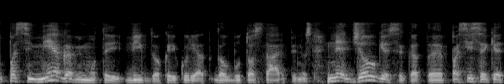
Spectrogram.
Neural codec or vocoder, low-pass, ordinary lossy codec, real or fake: none; 7.2 kHz; AAC, 32 kbps; real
